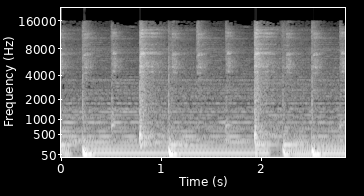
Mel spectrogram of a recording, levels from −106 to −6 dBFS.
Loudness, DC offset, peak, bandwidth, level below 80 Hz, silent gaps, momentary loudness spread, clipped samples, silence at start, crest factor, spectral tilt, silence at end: -18 LUFS; 0.8%; 0 dBFS; 16.5 kHz; -18 dBFS; none; 7 LU; under 0.1%; 0 s; 16 dB; -5 dB/octave; 0 s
